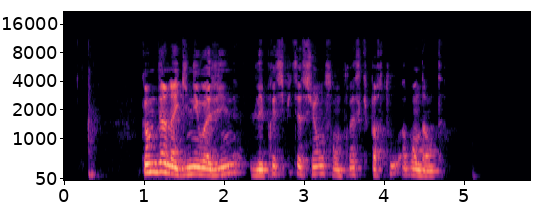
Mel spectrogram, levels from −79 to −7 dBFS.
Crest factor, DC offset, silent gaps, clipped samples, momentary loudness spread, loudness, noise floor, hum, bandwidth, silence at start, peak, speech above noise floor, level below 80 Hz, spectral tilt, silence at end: 20 dB; under 0.1%; none; under 0.1%; 12 LU; -26 LUFS; -81 dBFS; none; 11.5 kHz; 0.3 s; -8 dBFS; 55 dB; -70 dBFS; -5 dB/octave; 1.1 s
